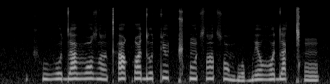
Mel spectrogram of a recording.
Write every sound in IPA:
t͡ʃʰ u˧ v o˥˧ d a˥˧ v œ˥˧ zˤ ɛ̃˧˩ kʰ a˥˧ qʷ ɛ˥˧ d o˥ t ø˥˧ ǁʰ õ˥˧ s ɛ̃˥ sˤ õ˧˩ b o˩˧ b e˥˧ ʁʷ ə˥ d a˥ ǀʰ õ˧

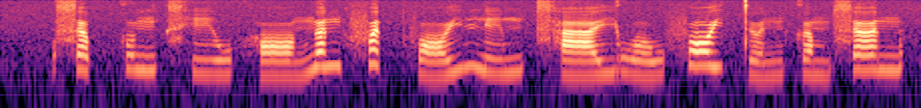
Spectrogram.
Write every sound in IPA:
s ɐ˧ p̚ k ʊ˧ ŋ t͡sʰ iː˨ w h ɔː˨ n̪ ɐ˥ n f ɐ˥ t̚ f ɔː˨˥ j n̪ iː˨˧ m t͡sʰ aː˨˧ j w o˨˧ w f ɔː˥ j t̪ ɵ˨˧ n k ɐ˧ m s ɐ˥ n

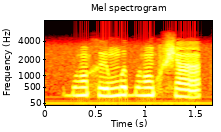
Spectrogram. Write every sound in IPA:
bʱ ɔ̃ x ø ŋʷ ɛ bʱ ɔ̃ xʷ ʃ ã

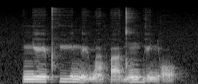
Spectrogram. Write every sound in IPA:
ɲ eː˦ pʰ iː˦ n e˨ w ã˨ p a˨ d ũ˦ ɡ͡b e˨ ɲ ɔ˨

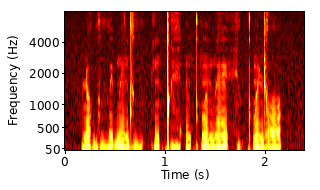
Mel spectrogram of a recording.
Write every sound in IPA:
ɳ o ɡʱ ṳ y̯ b ẽ dʱ ṳ k ĩ ǃ ɛ̤ ʔ ĩ kʷʰ ɛ̃ b ɛ̃ y̯ h e̤ kʷʼ ẽ ɖ o

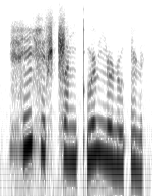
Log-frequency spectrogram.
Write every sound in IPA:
h ẽ x e s ʈ͡ʂ a ŋ kʷʼ a ɳ ŋ ə˞ ɳ u ʔ ẽ ɳ

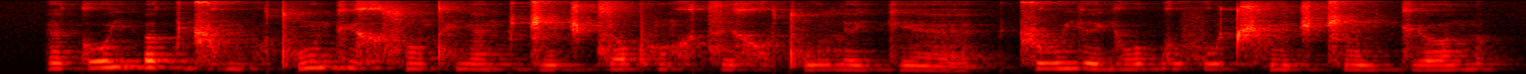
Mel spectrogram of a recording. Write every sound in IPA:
ɛ k o j ʔ ɜ k ɖ͡ʐ ṳ m b o̤ tʼ ũ kʲ ɜ x s õ tʰ j ɛ̃ k ɖ͡ʐ ẽ t͡ʃ d͡z ʌ pʰ õ x t͡s e x ṳ tʼ u l e j kʲ ɛ̃ | ʈ͡ʂ u j e j o ɡ u f u t͡ʃʰ ẽ t͡ʃ ʈ͡ʂ ɛ̃ j kʲ ʌ n

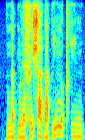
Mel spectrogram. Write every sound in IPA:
n a˨ kʷ ĩ˨ ɾ ɛ˨ f e˦ ʃ a˨ ɗ a˨ p i˦ ŋ ʊ˦ pʰ i˦ m

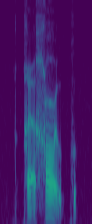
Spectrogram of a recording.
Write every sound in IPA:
q ḛ χ ʕ o̰ k

